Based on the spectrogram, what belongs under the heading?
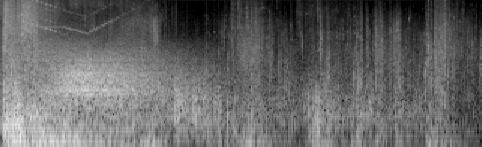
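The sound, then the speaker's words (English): A loud cannon blast erupts at once and rumbles away over a couple of seconds, followed by a few softer crackling bursts and debris-like rumble, with no voices. “Cannon out!”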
